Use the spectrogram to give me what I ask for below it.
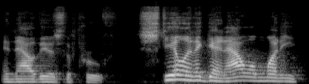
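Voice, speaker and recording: An older man reads out news headlines and tears into them with angry, profane sarcasm. His voice sits a little high for a man and swings from low grumbling mutters to loud outbursts. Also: animated, normal speed. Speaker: trends commentator and host. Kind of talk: ranting news commentary read from headlines.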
